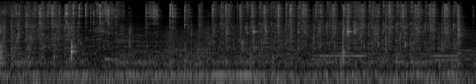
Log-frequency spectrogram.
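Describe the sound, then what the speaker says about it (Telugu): Chaat masala and spices are stirred into a bowl, giving rapid repeated clinks and scrapes of a spoon against the dish, close and fairly loud, with a few short pauses. "ఇంకా ఈ మసాలాలు అన్నీ వేసుకున్న తర్వాత ఇలా బాగా కలిపేసుకోవాలి"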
